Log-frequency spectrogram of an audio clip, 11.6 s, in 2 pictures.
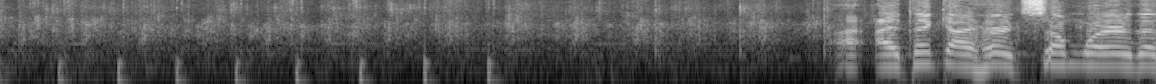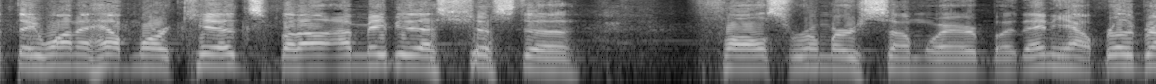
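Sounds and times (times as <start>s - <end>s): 
audience applauding: 0.0s - 5.4s
speech: 4.2s - 11.5s.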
